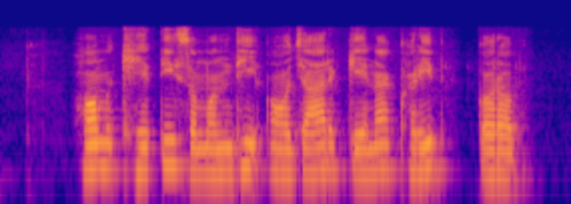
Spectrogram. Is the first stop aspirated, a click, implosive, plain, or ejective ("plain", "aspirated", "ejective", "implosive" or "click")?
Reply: aspirated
